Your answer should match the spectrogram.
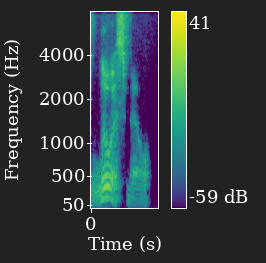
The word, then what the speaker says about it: Louisville: Well, you do say Louisville, though. Yeah, you do say Louisville. Unless you're in Colorado, where we have a town with the same spelling and it's Louisville.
